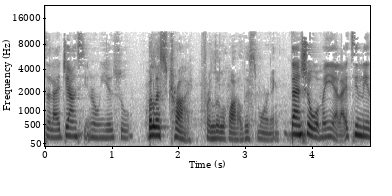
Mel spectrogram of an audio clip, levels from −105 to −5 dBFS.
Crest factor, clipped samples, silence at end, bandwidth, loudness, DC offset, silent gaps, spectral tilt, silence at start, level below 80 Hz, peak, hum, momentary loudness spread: 20 dB; under 0.1%; 0 s; 11.5 kHz; -24 LUFS; under 0.1%; none; -4.5 dB/octave; 0 s; -68 dBFS; -4 dBFS; none; 16 LU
